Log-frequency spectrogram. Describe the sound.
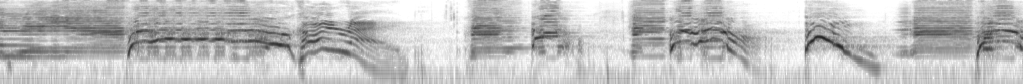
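A harmonica plays loud, reedy chords broken by swooping bends and sliding yelps and howls that imitate baying hounds on a chase, in short bursts separated by brief pauses.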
